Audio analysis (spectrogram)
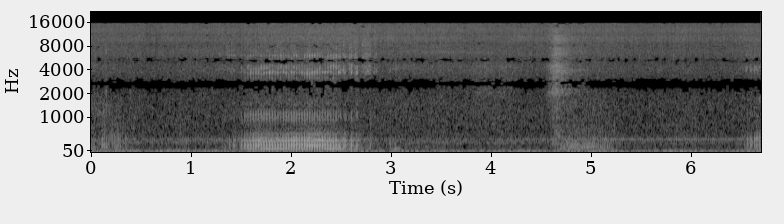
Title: Snoring puppy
